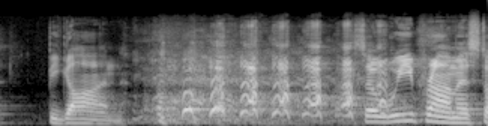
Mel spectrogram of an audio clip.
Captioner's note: audience laughing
